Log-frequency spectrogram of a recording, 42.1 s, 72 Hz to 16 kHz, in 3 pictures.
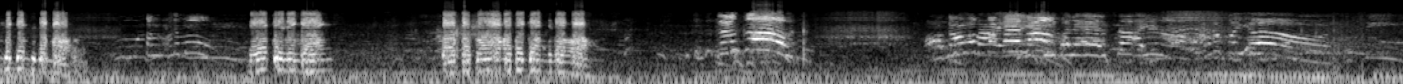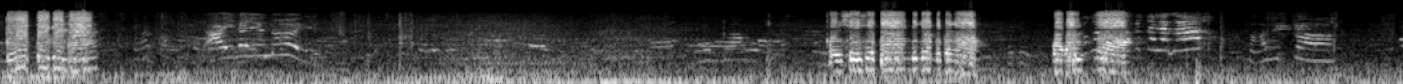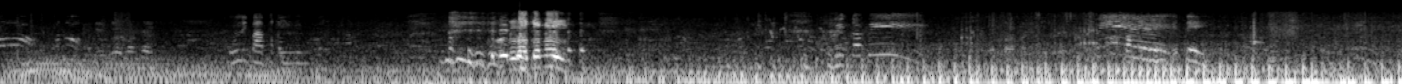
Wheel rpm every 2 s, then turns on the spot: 0, 0, 0, 0, 0, 0, 0, 0, 0, 0, 0, 0, 0, 0, 0, 0, 0, 0, 0, 0, 0.
none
